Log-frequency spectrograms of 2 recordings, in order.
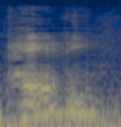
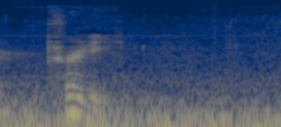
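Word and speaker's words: Pretti: Pronounce Is it Petty? No, it's pretty. Is it P-R-E? So it's Pretty.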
